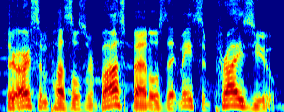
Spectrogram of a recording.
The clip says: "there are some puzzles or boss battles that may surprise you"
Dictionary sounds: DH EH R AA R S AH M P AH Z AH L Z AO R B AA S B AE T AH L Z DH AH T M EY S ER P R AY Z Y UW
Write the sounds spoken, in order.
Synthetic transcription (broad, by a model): DH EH R AA R S AH M P AH Z L Z AO R B AA S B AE T L Z DH AH T M EY S ER P R AY Z Y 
